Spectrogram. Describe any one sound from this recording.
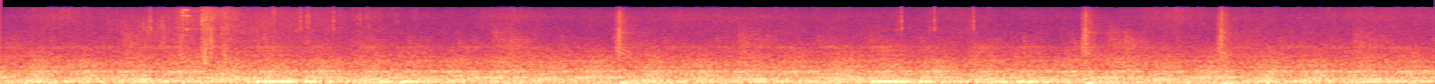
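Soft clicks sound as menu options are selected.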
